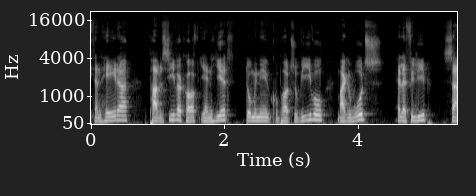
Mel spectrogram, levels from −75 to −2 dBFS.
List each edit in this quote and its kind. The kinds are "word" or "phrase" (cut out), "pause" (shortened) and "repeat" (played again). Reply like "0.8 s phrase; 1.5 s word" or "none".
3.6 s pause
